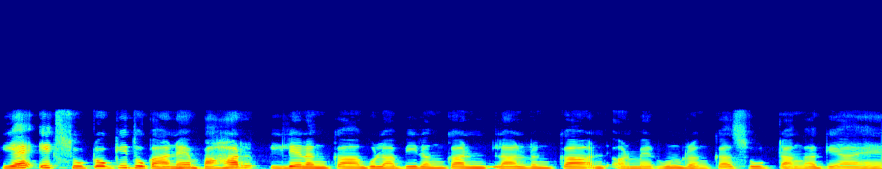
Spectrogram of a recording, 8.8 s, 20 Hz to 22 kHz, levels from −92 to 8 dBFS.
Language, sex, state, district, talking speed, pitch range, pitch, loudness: Hindi, female, Haryana, Jhajjar, 165 wpm, 195-220 Hz, 205 Hz, -17 LUFS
